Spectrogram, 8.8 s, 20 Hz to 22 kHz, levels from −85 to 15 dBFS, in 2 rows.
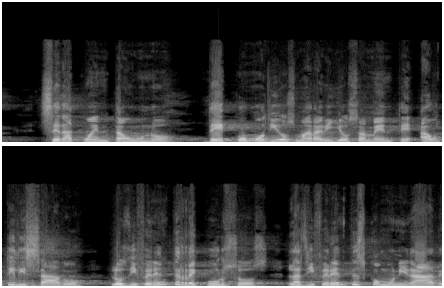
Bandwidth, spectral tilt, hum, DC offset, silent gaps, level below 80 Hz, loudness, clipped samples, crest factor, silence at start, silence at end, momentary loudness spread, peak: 16.5 kHz; -4.5 dB/octave; none; under 0.1%; none; -48 dBFS; -14 LUFS; under 0.1%; 14 dB; 0.4 s; 0 s; 7 LU; 0 dBFS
